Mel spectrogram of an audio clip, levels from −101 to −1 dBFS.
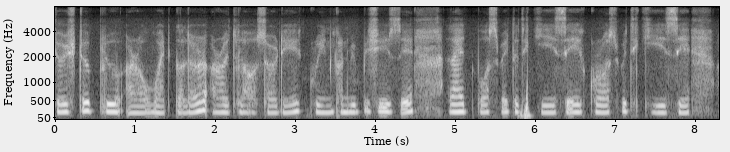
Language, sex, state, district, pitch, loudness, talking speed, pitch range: Nagamese, female, Nagaland, Kohima, 195 Hz, -19 LUFS, 175 wpm, 185-205 Hz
